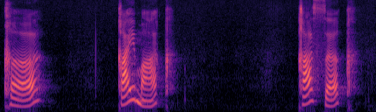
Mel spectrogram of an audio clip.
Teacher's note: к согласный глухой твёрдый заднеязычный взрывной при произношение звука к задняя часть языка смыкается задней частью нёба · при произношение звука к задняя часть языка смыкается задней частью нёба после чего воздух мгновенно вырывается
